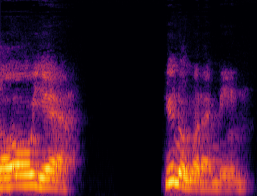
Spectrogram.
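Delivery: put-on Louisiana accent kept up throughout. Retelling what a man said to him, the speaker quotes him in his accent. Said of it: "So in this accent, he said".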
